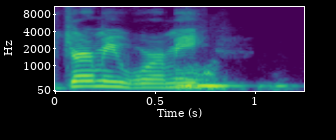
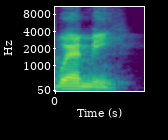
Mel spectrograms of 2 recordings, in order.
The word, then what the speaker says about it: Dermy Wormy: aren't familiar with me, my name's Dermy Wormy. I talk. The channel is the same name, Dermy Wormy, spelled the same way, all that stuff. Yeah, not Wemmy.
